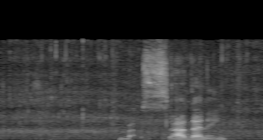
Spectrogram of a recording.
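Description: Water pours into a hot pan and sizzles.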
